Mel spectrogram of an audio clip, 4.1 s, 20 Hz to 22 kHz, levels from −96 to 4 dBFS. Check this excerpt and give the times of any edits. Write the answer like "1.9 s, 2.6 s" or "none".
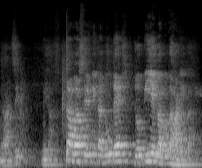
1.3 s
